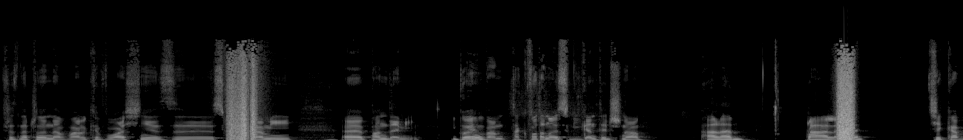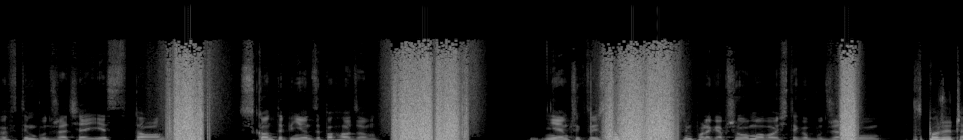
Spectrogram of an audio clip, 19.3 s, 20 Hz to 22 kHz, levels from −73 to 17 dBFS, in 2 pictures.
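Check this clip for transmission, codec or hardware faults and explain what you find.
The speech is hit by wireless microphone noise six times: 2.07–2.80 s after "na walkę właśnie z", 8.29–8.61 s, 10.99–11.98 s between "w tym budżecie jest" and "skąd te pieniądze", 13.36–14.52 s, 15.46–16.60 s, and 17.93–18.31 s after "przełomowość tego". The FM radio link fades as reflections cancel, so receiver noise rises as bursts of swishing static.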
